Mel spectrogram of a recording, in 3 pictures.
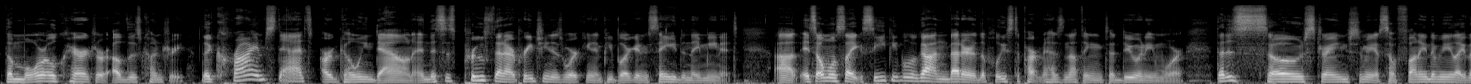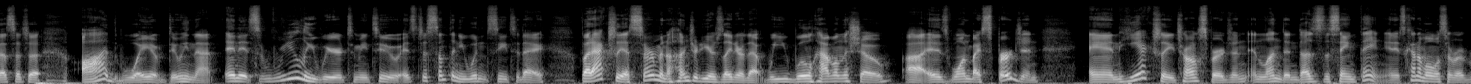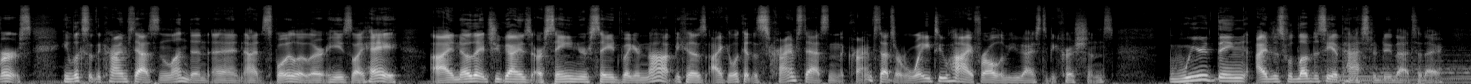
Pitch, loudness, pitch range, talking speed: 120 Hz, -20 LUFS, 110-140 Hz, 250 wpm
